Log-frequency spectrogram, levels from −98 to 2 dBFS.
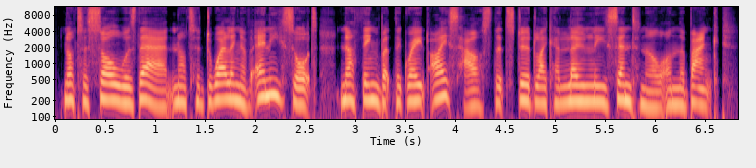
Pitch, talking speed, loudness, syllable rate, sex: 185 Hz, 230 wpm, -17 LUFS, 5.7 syllables/s, female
